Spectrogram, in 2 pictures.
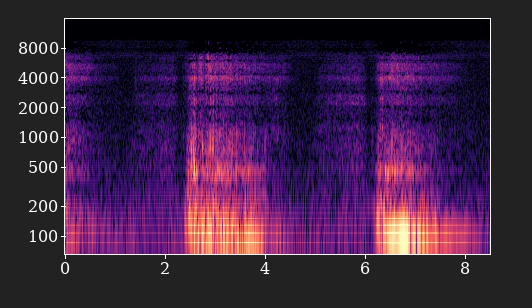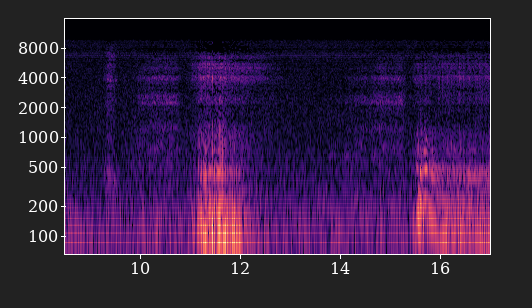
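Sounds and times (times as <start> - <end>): person snoring loudly: 0.0 - 0.7, 1.9 - 4.5, 6.1 - 7.9, 11.0 - 12.5, 14.6 - 17.0.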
